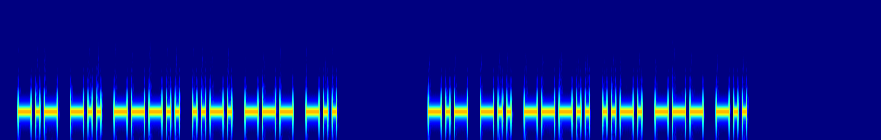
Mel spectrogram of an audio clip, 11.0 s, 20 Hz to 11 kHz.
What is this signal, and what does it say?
Morse code, heard as a keyed tone, about 22 wpm, 700 Hz. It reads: KD8FOD KD8FOD
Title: USA Call Signs - 6 Characters - Repeated 2x - 22wpm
